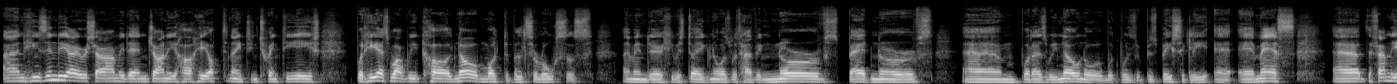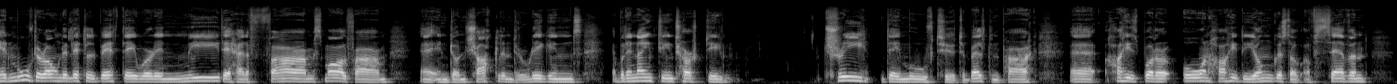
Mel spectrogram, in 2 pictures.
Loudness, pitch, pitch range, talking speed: -17 LUFS, 130 Hz, 120-145 Hz, 190 wpm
